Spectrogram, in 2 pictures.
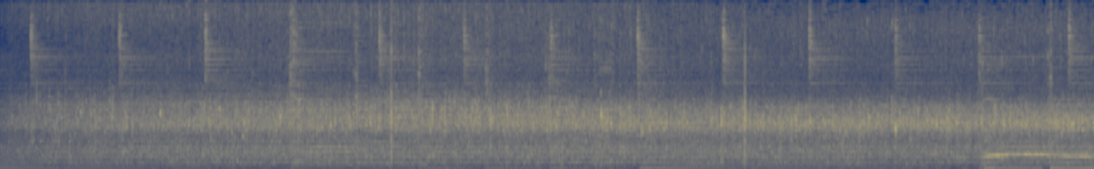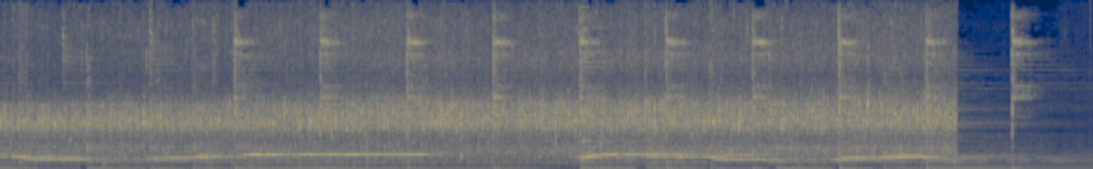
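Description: A small rocky stream flowing, a steady rush of water, under background music. A melody comes in about halfway and a beat soon after; the water sound stops just before the end, leaving the music.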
